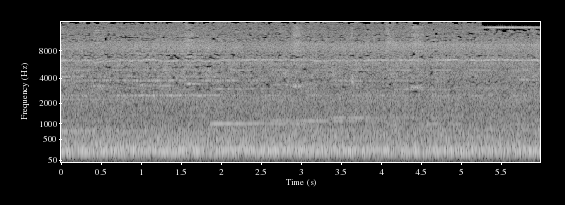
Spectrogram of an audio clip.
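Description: Passenger train coaches rolling slowly past along the platform: a steady, even rumble of wheels on rail, with faint thin high tones above it.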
